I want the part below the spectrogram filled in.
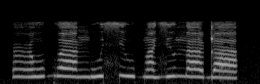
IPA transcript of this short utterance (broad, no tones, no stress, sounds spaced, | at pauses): ʕ o ɡʷ aː ŋ u sʲ u b ã zʲ ʊ n̪ aː ɖ a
